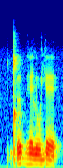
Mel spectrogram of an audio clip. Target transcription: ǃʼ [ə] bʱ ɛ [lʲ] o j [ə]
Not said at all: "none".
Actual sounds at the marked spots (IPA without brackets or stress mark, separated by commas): ə, l, ɛ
